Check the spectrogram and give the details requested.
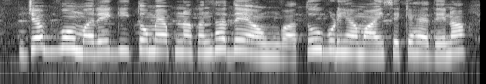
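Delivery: plain reading voice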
